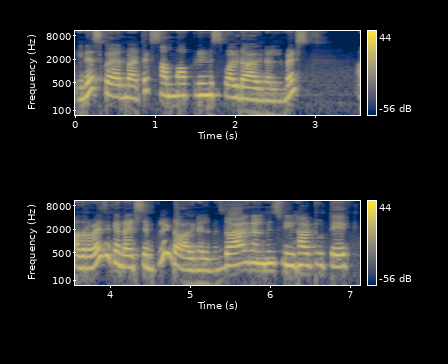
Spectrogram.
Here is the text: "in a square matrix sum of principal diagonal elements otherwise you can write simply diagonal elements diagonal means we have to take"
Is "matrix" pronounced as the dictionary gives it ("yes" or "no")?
no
